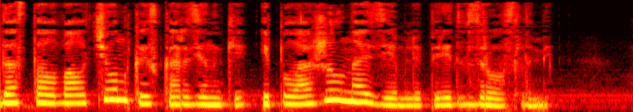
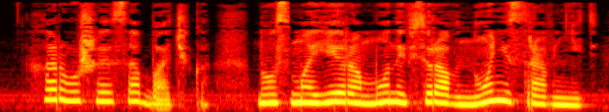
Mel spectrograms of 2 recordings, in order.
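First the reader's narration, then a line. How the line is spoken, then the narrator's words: Old maid sighing. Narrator (Russian): вздохнула старая дева Евангелия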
